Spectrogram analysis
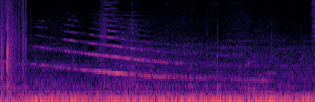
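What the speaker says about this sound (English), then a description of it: "a police car with sirens can be heard in the background" A police car siren sounds in the background over a steady street rumble, its wailing tone sweeping and falling in pitch as the car passes by.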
